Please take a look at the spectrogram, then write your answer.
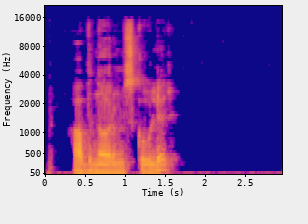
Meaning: indefinite plural of abnormskole
- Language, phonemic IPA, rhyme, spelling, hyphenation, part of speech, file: Norwegian Bokmål, /abˈnɔrmskuːlər/, -ər, abnormskoler, ab‧norm‧sko‧ler, noun, Nb-abnormskoler.ogg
